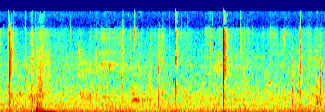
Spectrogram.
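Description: Ground lentil paste being scraped out of a steel mixer-grinder jar into a steel bowl: scattered light clicks and taps of a utensil against the metal, the loudest about four and a half seconds in, with a soft thump just under a second in.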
